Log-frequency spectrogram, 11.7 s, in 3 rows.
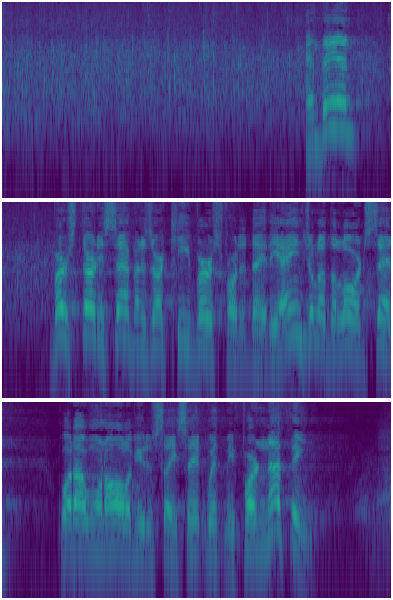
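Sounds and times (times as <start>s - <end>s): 
audience clapping: 0.0s - 5.3s
speech: 3.0s - 3.6s, 4.4s - 11.0s.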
